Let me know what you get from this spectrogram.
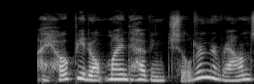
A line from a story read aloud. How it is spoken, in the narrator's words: said Marjorie, somewhat anxiously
